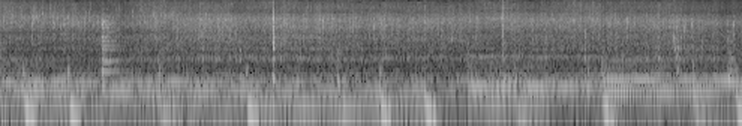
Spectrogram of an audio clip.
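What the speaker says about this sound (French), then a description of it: "Une fois le beurre fondu, nous ajoutons les oignons. Et on va les laisser revenir" Onions fry in melted butter in a pan, a steady close sizzle with crackling pops, joined by occasional scrapes and clinks of stirring, with no talk.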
